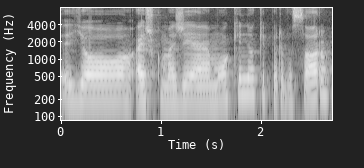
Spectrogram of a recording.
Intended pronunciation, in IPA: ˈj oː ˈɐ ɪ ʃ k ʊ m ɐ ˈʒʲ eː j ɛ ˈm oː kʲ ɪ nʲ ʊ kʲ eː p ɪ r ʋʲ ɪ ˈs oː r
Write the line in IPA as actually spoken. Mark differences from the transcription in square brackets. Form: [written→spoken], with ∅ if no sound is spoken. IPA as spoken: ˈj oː ˈɐ ɪ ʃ k ʊ m ɐ ˈʒʲ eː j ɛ ˈm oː kʲ ɪ nʲ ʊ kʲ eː p ɪ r ʋʲ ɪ ˈs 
